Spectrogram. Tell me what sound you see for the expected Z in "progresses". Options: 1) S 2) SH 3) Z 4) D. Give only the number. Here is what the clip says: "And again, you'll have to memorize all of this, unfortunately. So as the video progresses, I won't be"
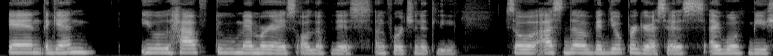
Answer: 1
